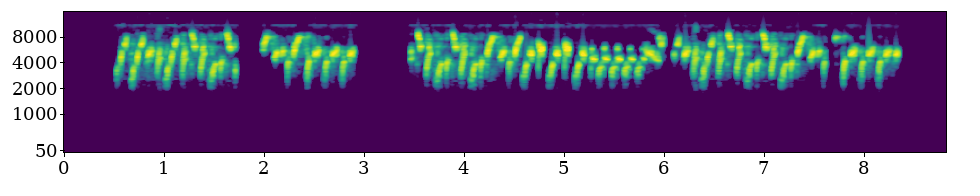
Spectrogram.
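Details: Goldfinch singing, intended for training cage birds: bursts of quick, high, jangling twitters about a second or two long, separated by short silences.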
